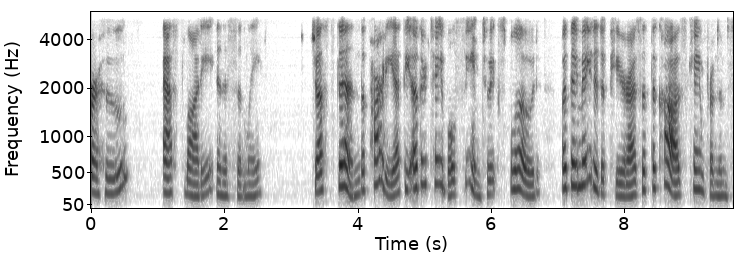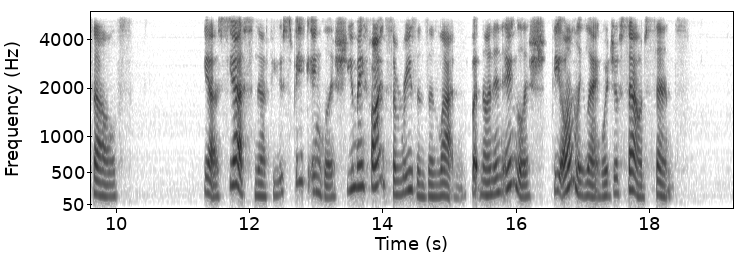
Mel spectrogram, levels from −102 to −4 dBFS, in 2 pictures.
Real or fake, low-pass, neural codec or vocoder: fake; 5.4 kHz; vocoder, 22.05 kHz, 80 mel bands, HiFi-GAN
